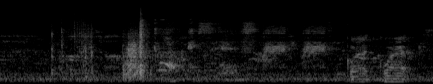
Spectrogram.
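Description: A small child imitates a duck, giving a handful of short nasal quacks up close, mixed with clicks and an adult talking softly.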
